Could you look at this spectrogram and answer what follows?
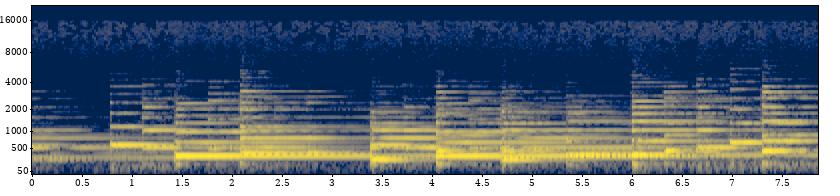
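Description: Background piano music: chords struck every second or so and left to ring.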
